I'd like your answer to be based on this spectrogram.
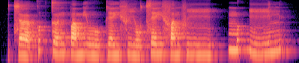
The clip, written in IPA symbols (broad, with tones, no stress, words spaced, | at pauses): t͡sœː˨˩kʊ˥k̚t̪ɵ˨˧n pɐ˨˧mjuː˨˩ke˨˧jfiː˨˩w t͡se˨j fɐ˨˧nfiː˨ | mʊ˥k̚iː˨˥n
